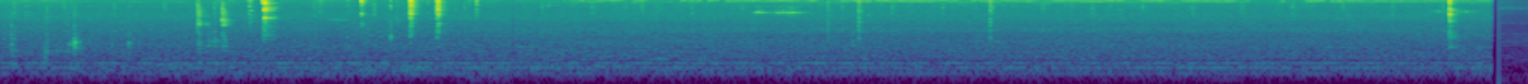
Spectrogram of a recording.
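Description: A metal spoon clinking and scraping against a stainless-steel mixer-grinder jar as ground chicken is scooped out. The sharp clinks come in a cluster over the first few seconds, with a couple more later, over a steady low hum.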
